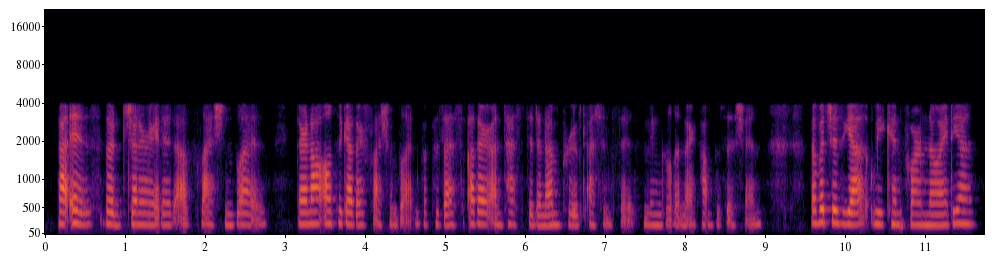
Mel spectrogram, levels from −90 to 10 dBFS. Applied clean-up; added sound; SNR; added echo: neural mask model DeepFilterNet 3.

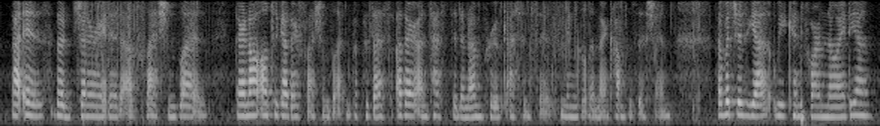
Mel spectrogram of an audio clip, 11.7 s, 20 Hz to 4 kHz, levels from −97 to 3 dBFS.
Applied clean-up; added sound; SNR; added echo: none; Crumpling, crinkling; 18 dB; none.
